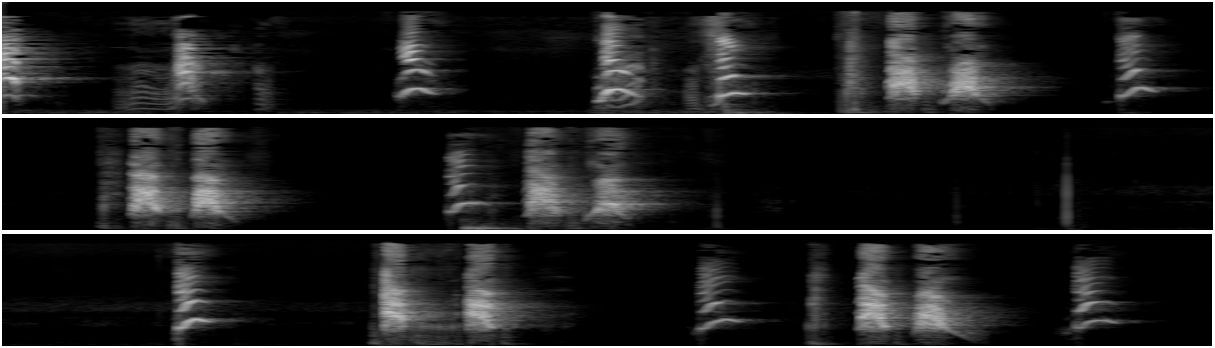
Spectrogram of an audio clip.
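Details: Female Boston Terrier puppy gets mad when her owner barks at her, answering with bursts of high, sharp barks and yips, a long quiet gap in the middle, then renewed rapid barking.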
